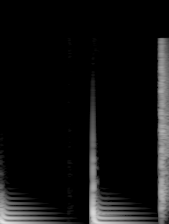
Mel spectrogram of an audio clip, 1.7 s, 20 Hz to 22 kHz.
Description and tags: Rhythmmaker Randomized 140 bpm loop -72
An experimental minimal electronic drumloop. This loop is part of the "Rhythmmaker Randomized 140 bpm
loops pack" sample pack. They were all created with the Rhythmmaker
ensemble, part of the Electronic Instruments Vol. 1, within Reaktor. Tempo is 140 bpm
and duration 1 bar in 4/4. The measure division is sometimes different
from the the straight four on the floor and quite experimental.
Exported as a loop within Cubase SX and mastering done within Wavelab using several plugins (EQ, Stereo Enhancer, multiband compressor, limiter).
140-bpm, drumloop, electro, loop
